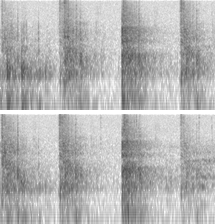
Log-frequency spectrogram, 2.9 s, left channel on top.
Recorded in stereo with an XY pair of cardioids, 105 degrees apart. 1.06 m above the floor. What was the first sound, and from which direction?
Chopping, 50° left.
